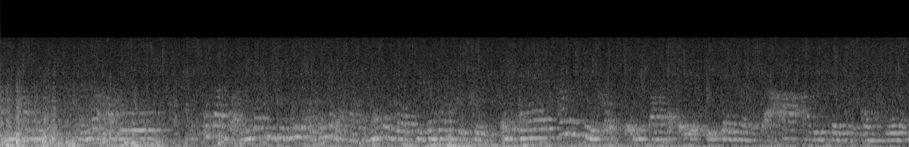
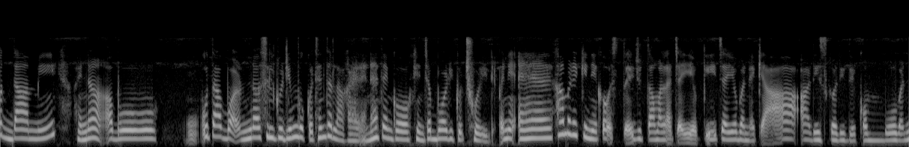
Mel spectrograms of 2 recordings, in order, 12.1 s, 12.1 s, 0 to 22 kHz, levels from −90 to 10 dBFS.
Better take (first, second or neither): second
